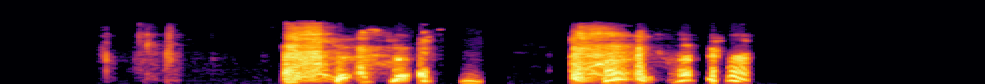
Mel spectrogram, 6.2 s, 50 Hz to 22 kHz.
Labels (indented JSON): {
  "expert_labels": [
    {
      "quality": "good",
      "cough_type": "wet",
      "dyspnea": false,
      "wheezing": false,
      "stridor": false,
      "choking": false,
      "congestion": false,
      "nothing": true,
      "diagnosis": "obstructive lung disease",
      "severity": "mild"
    }
  ],
  "age": 68,
  "gender": "male",
  "respiratory_condition": false,
  "fever_muscle_pain": false,
  "status": "healthy"
}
